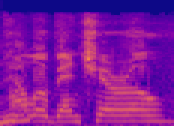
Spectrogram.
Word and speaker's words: Banchero: How do we say it? Banchero? – Mm-hmm. – Paolo Banchero yes.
